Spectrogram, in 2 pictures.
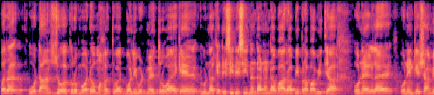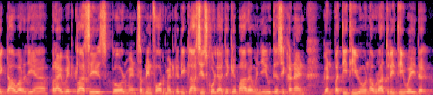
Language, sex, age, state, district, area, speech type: Sindhi, male, 45-60, Maharashtra, Mumbai Suburban, urban, spontaneous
